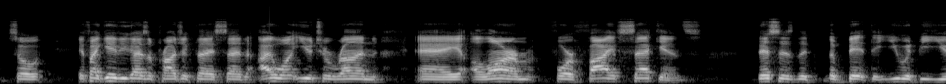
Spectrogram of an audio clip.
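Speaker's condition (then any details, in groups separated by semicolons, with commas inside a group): No condition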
